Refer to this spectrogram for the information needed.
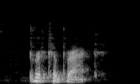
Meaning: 1. Small ornaments and other miscellaneous display items of little value 2. Any collection containing a variety of miscellaneous items; a hodgepodge, an olio
- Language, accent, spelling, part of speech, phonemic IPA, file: English, Southern England, bric-a-brac, noun, /ˈbɹɪkəbɹæk/, LL-Q1860 (eng)-bric-a-brac.wav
